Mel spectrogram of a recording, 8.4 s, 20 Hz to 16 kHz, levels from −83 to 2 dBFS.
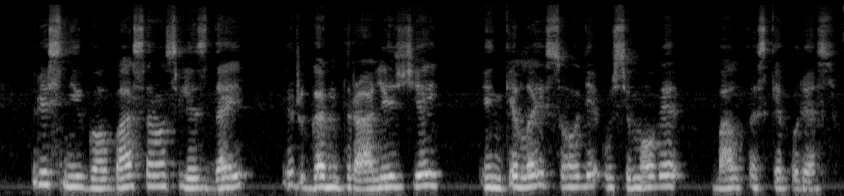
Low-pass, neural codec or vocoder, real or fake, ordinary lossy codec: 14.4 kHz; vocoder, 44.1 kHz, 128 mel bands every 512 samples, BigVGAN v2; fake; Opus, 64 kbps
